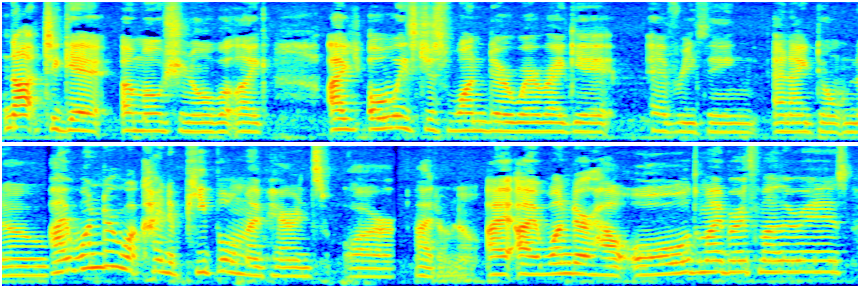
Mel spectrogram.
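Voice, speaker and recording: In this reflective home vlog recorded in a bedroom by a window, a young American woman talks candidly and rambles about how she feels, heavy on "like" and restarts, and turns heated when frustrated. Her fairly low, slightly bright voice moves at normal speed.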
